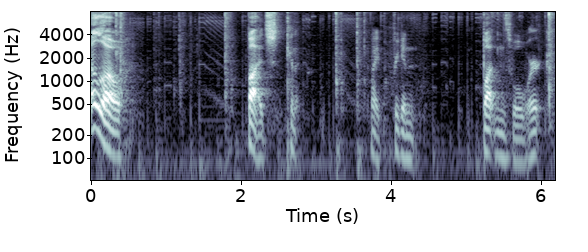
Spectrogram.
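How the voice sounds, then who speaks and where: Music plays in the background while the speaker talks at a fairly slow pace. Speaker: gaming streamer. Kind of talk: live game stream sign-off. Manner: casual, hesitant with filler words.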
